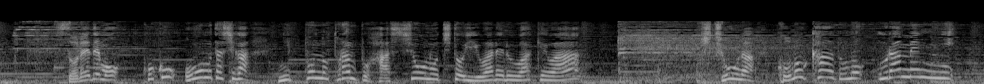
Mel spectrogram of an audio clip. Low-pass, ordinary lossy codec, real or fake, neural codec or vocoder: none; none; real; none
